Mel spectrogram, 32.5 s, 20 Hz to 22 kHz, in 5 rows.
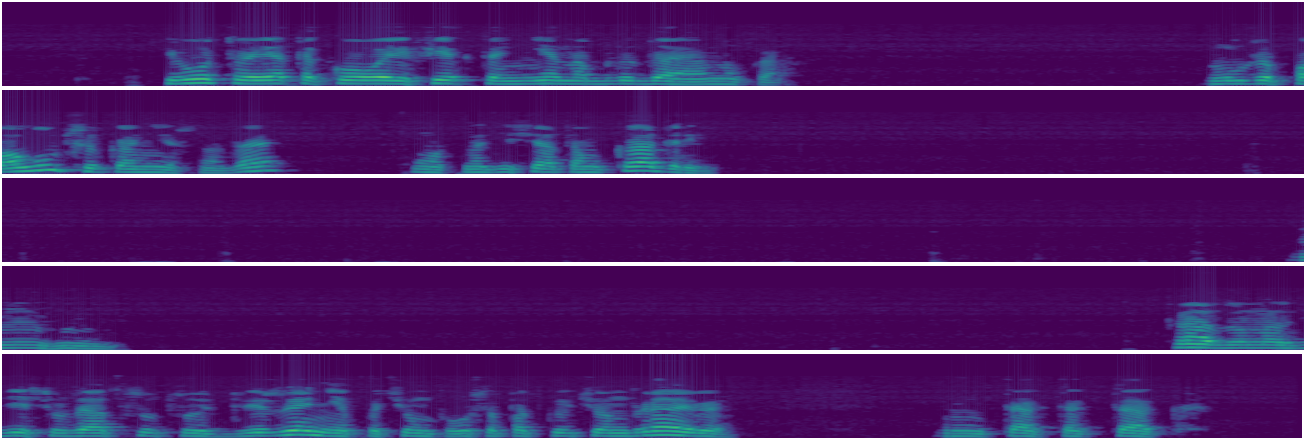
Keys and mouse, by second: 3.7-8.8 drag, 9.2-12.9 middle drag, 13.3-14.3 middle drag, 15.9-17.9 drag, 18.3-19.2 middle drag, 24.0-25.3 drag, 26.7-32.5 right drag.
